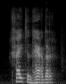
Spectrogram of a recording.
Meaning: goatherd
- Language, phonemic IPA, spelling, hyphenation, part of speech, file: Dutch, /ˈɣɛi̯.tə(n)ˌɦɛr.dər/, geitenherder, gei‧ten‧her‧der, noun, Nl-geitenherder.ogg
